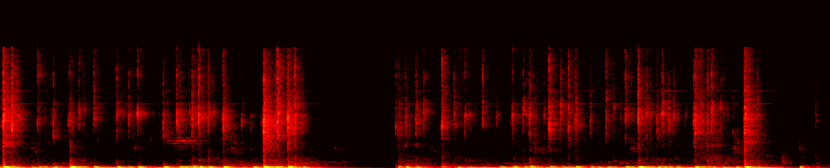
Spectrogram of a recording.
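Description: Typing on a computer keyboard: a rapid run of key clicks for about three seconds, a short pause, then a second run of typing.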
